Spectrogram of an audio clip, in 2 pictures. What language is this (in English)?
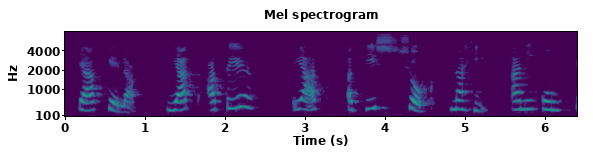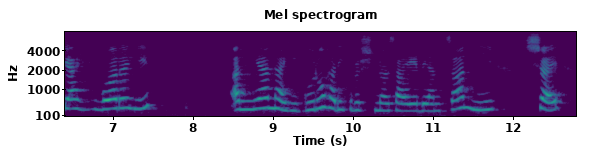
Marathi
